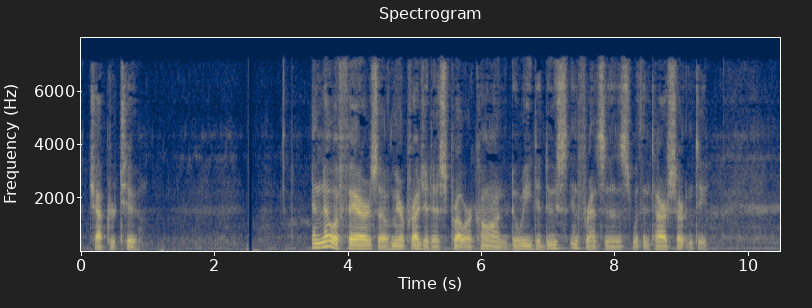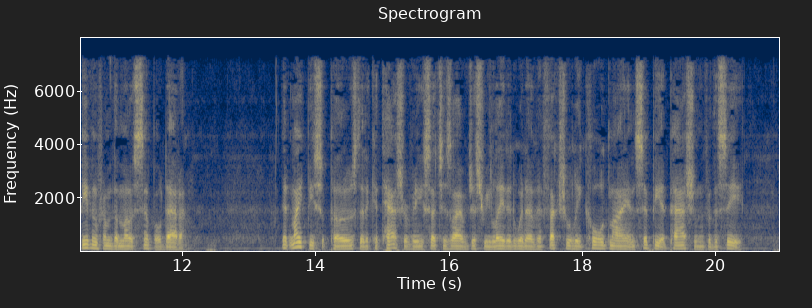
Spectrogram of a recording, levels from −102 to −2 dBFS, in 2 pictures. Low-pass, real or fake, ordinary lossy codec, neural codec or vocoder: 7.2 kHz; fake; MP3, 48 kbps; codec, 16 kHz, 4.8 kbps, FACodec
